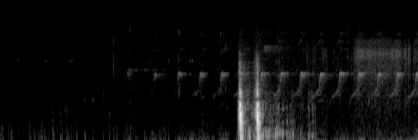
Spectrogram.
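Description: Silence for about two seconds, then two clicks and a small bird chirping: a rapid run of short, high, falling chirps, about four a second.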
